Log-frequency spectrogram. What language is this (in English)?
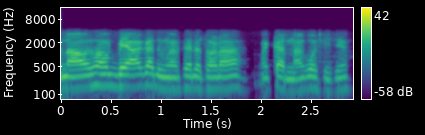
Dogri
